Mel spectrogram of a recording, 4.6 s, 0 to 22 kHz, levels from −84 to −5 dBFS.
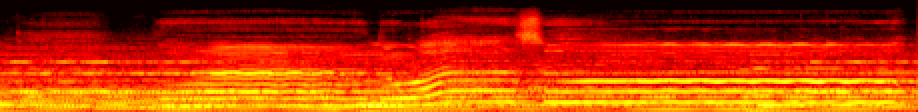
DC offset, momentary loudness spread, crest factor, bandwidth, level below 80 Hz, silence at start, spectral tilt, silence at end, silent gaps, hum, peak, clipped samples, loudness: under 0.1%; 5 LU; 12 dB; 16 kHz; -46 dBFS; 0 s; -5 dB/octave; 0 s; none; none; -12 dBFS; under 0.1%; -25 LUFS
